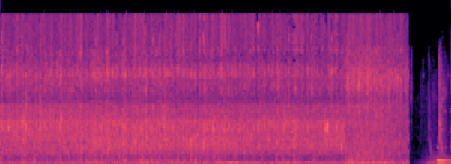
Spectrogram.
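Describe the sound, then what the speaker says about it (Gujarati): Heavy rain with wind pouring down in Vadiya town, Amreli district, a dense steady roar of rainfall on surfaces, fairly distant and constant, ending with a brief break and a faint clunk. "પવન સાથે ધોધમાર વરસાદ વરસી રહ્યો છે"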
